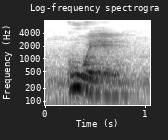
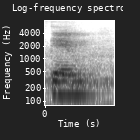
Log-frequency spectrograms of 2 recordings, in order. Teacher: Quero, porque este que e este u, essas 2 letras que u, observe que na pronúncia você não diz cuero, você não pronuncia o u, você só diz quero, só tem aqui o K, quero.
